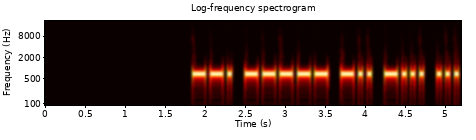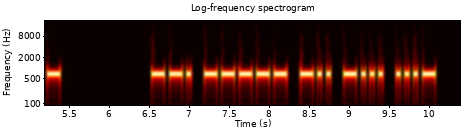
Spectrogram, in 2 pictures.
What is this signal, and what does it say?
Morse code, heard as a keyed tone, about 22 wpm, 700 Hz. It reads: G0DBV G0DBV
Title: DXCC-100 Call Signs - 5 Characters - Repeated 2x - 22wpm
